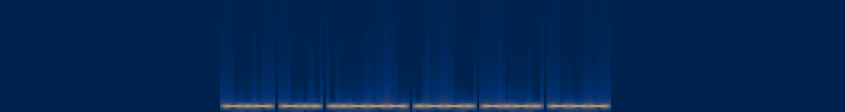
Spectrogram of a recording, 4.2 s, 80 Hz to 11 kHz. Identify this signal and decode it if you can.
Morse code, heard as a keyed tone, about 50 wpm, 700 Hz. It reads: KD2PCO
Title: USA Call Signs - 6 Characters - 6x Character Spacing - 50wpm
